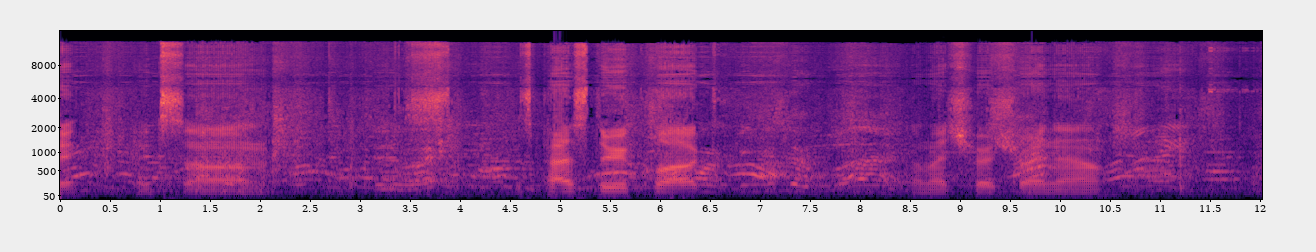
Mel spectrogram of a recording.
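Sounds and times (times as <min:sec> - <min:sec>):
pitch-shifted warped voices: 0:00.0 - 0:02.2, 0:03.1 - 0:06.7, 0:07.3 - 0:11.2.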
